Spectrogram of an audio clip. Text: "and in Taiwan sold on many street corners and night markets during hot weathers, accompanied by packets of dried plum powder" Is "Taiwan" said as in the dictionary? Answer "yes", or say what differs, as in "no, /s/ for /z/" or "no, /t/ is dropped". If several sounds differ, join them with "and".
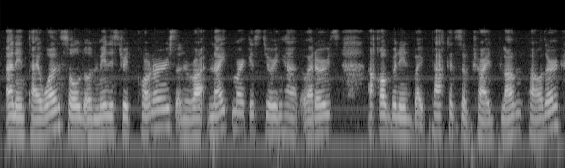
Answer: yes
